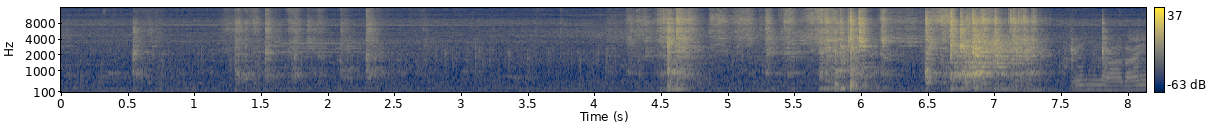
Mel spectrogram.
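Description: Chicken is stirred in a small kadai pan, a spatula scraping and clinking against the metal in irregular bursts that grow louder toward the end, with no talk over it.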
